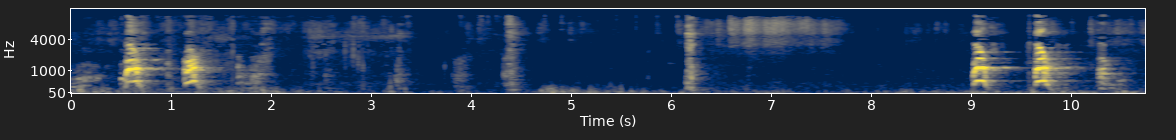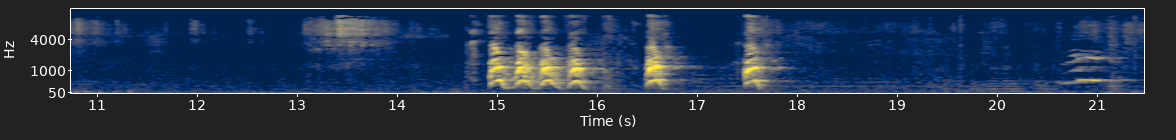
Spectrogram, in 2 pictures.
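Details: Female Chihuahua puppies in Italy giving short, high, clipped barks in irregular clusters separated by quiet gaps, with a few soft whimpers in the background.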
